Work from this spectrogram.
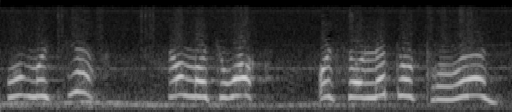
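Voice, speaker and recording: A woman's voice: very high voice, fairly even intonation, normal speed, fairly bright tone, muffled recording, a little hiss or hum. A woman playing an eager, curious young schoolboy in a radio drama. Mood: disappointed. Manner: wide-eyed, questioning.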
